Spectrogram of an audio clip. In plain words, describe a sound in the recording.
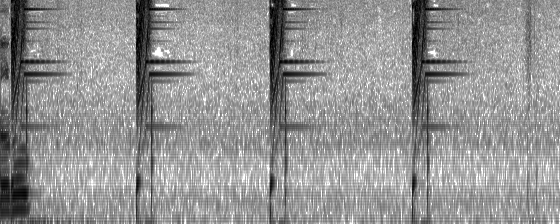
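Game cards flip over with short chiming sounds.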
